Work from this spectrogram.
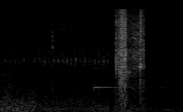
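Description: A camera shutter clicks once as a selfie is taken in the video game Zelda: Tears of the Kingdom, a brief bright snap following a short tone over quiet game ambience.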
